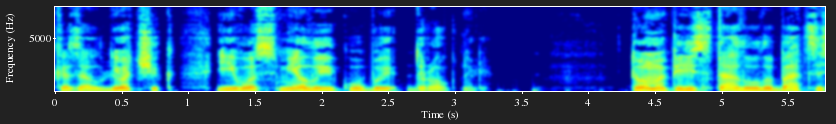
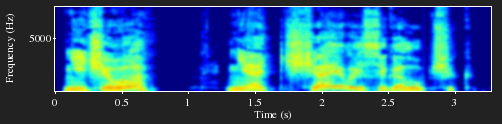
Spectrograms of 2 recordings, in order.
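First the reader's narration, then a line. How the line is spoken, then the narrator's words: Shouting. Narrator (Russian): закричала Анна Петровна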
